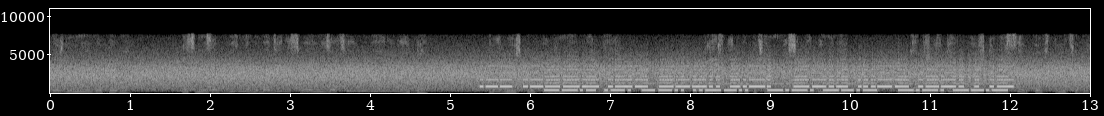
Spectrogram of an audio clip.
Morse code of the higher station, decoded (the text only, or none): W1W8C Q3PEA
